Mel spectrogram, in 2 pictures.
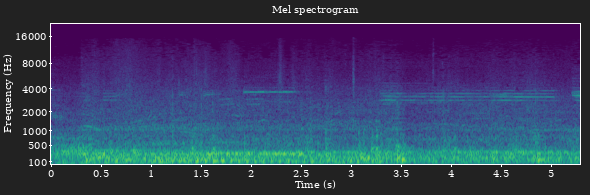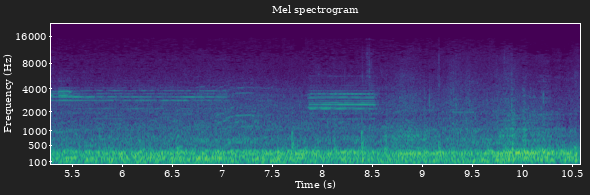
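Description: Steady road and engine rumble of a car driving, heard from inside. Horns honk four times, once briefly and then in three longer toots.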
